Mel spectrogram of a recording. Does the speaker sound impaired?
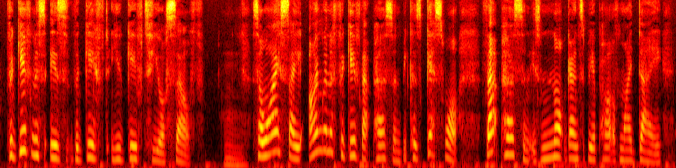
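No.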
